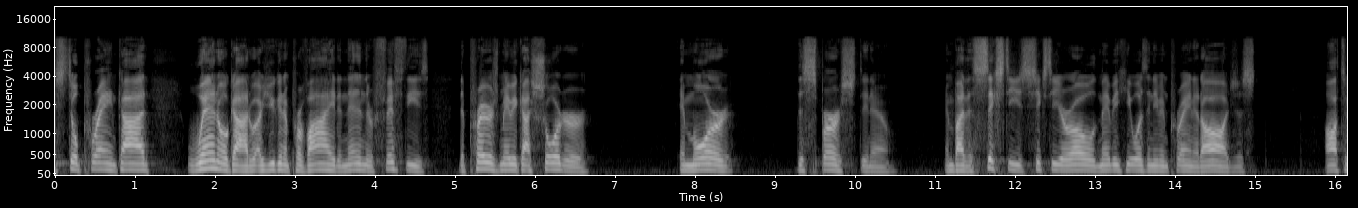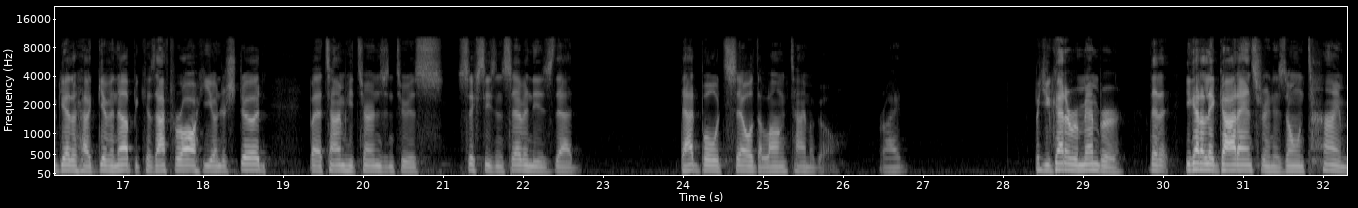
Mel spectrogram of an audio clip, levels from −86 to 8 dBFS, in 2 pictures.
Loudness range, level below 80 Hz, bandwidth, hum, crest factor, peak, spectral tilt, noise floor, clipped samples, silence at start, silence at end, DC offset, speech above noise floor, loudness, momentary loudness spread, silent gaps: 8 LU; -68 dBFS; 10.5 kHz; none; 22 dB; -8 dBFS; -5.5 dB/octave; -74 dBFS; under 0.1%; 0 s; 0 s; under 0.1%; 46 dB; -28 LUFS; 14 LU; none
